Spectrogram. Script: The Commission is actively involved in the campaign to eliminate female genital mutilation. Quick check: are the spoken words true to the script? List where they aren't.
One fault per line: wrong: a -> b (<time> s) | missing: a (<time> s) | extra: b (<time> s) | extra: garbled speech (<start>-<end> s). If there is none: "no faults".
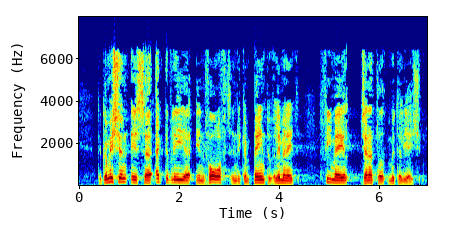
no faults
